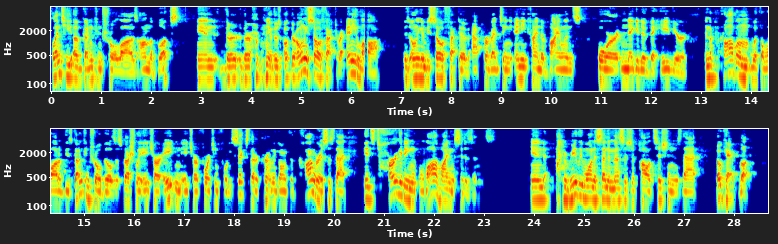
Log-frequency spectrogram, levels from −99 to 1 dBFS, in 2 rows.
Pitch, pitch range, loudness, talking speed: 130 Hz, 120-150 Hz, -20 LUFS, 165 wpm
